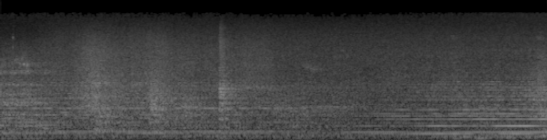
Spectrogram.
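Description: A low, steady ambient drone from the soundtrack that swells in the second half, with a couple of soft whooshes early on and one sharp click about three seconds in.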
